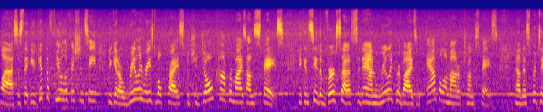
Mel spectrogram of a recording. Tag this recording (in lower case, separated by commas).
speech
